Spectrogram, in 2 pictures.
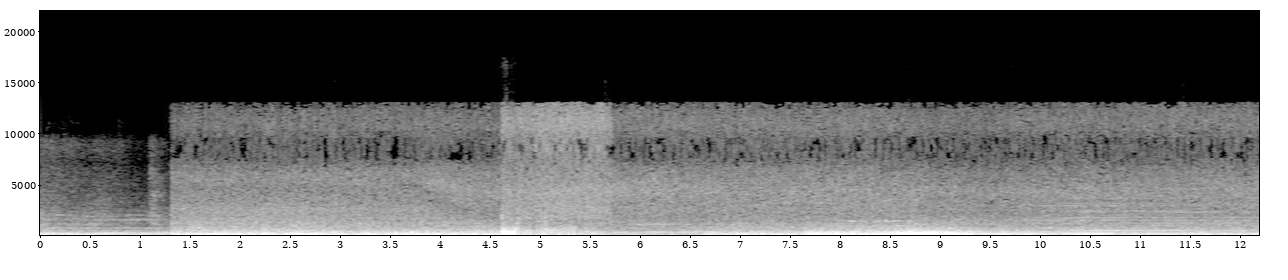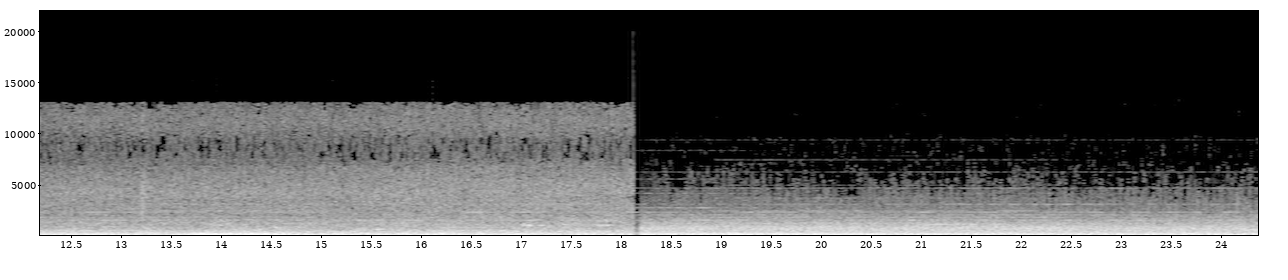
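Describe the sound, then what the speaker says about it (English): Heavy rain roars steadily through a thunderstorm in Guangdong Province, China, with low rumbling thunder rolling under a dense, continuous wash. "Prolonged heavy rains in Guangdong Province, China, caused floods and landslides"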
